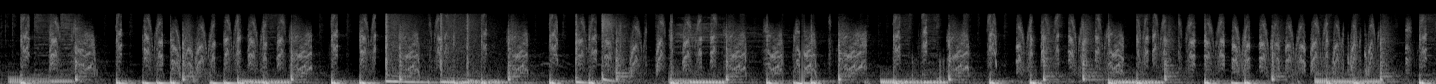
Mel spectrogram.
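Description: DJ scratching vinyl records on turntables, rapid chopped strokes and short pitch sweeps, over a live band's bass-heavy groove.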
